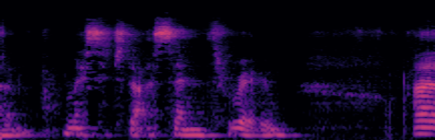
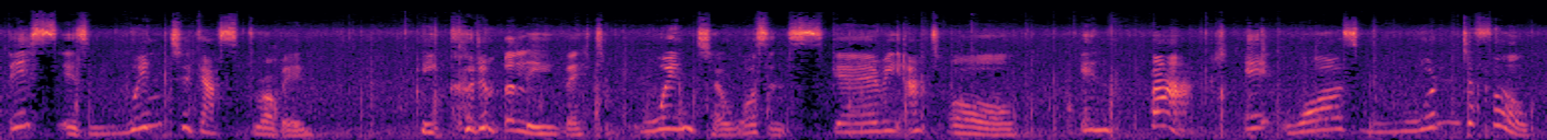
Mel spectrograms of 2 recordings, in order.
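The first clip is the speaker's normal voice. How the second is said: put-on bright, animated read-aloud for kids; lively storybook reading; 5 semitones higher, 9 dB louder than usual. A narrator's reading. Teacher reading Robin's winter story aloud, animated and bright. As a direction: act the story out with energy.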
